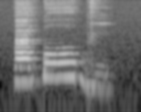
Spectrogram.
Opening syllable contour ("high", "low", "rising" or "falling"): high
